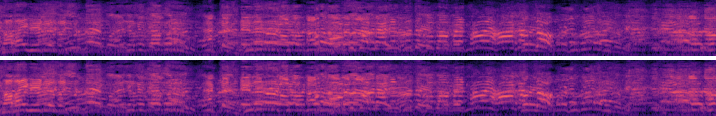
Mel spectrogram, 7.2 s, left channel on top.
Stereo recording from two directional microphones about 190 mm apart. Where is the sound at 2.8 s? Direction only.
5° right (ahead or behind).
